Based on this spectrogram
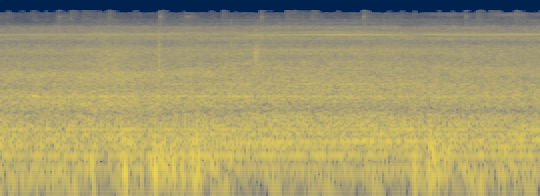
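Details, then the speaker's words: Air-conditioner outdoor condensing unit with a loud, steady fan rush and low compressor hum. This is normal high-speed running, which lasts only a short time until the set temperature is reached, then the unit slows and quiets. "เวลานะครับโดยเฉพาะช่วงเล็กๆเท่านั้นนะครับจะเป็นแค่ช่วงเวลาสั้นๆนะครับไม่นานมากนะครับเมื่อวุ้นหภูมิได้ตามที่ตั้งเอาไว้แล้วเนี่ยเครื่องก็จะรู้รอบลงมาและเสียงก็จะเบาลงนั่นถือว่าเป็นการทำงานปกติของเครื่องนะครับ"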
